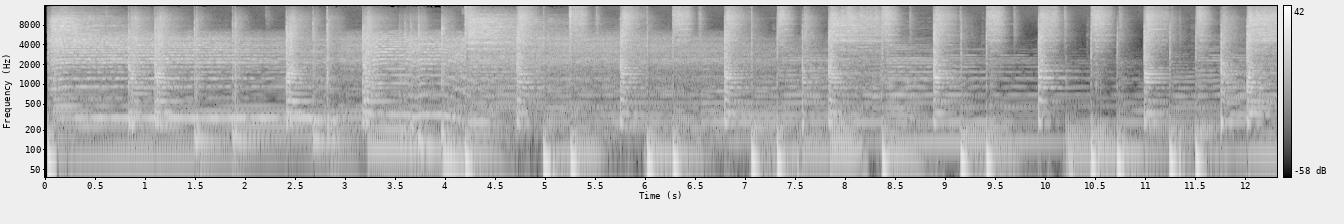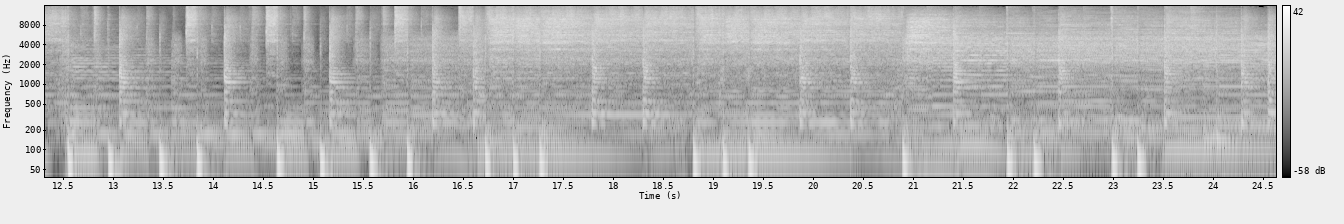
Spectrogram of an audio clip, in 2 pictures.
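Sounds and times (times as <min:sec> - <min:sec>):
hard rock music: 0:00.0 - 0:24.6.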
